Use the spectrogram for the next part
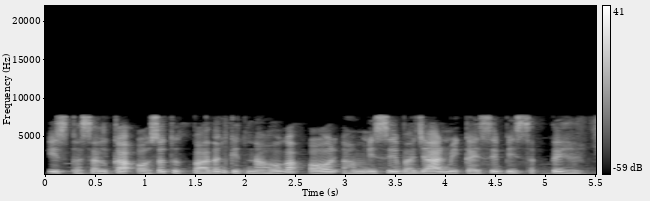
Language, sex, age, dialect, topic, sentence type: Hindi, female, 18-24, Awadhi Bundeli, agriculture, question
